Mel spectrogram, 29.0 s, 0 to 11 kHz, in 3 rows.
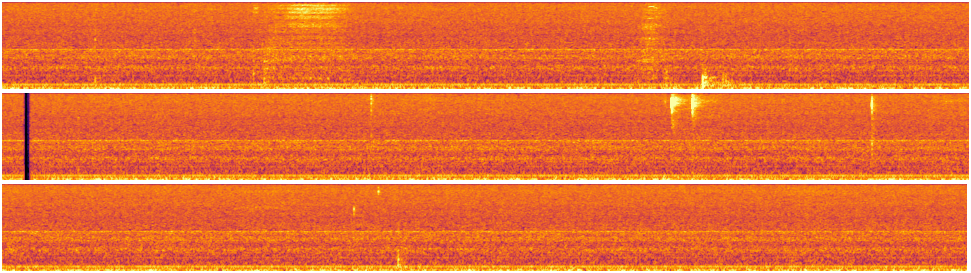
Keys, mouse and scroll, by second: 17.5 click.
